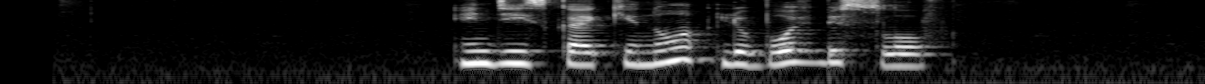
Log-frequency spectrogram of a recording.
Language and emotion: Russian, neutral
